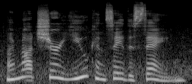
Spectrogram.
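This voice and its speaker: High-voiced, plucky younger sister. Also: female voice, very animated, moderate pace, vocal fry, slight background noise. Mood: stubborn, worried. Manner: insistent, plucky. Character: stubborn, spirited younger sister, eager young tribeswoman. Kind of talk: video game voice acting. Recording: game music behind the voice.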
